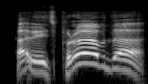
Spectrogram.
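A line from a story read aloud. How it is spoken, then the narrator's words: Drunken boastful yell. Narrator (Russian): заорал он, преувеличивая свою удаль, хотя и впрямь опьянел от рома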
